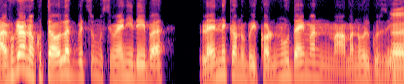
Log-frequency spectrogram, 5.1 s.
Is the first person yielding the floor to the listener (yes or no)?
yes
